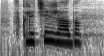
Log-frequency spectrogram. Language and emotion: Russian, neutral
